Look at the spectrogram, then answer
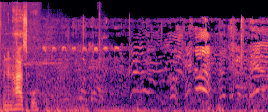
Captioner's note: people chatter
